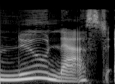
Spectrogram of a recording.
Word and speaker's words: NuuNest: It's called New Nest, and it's spelled N-U-U-N-E-S-T. And you do have to pay for it.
